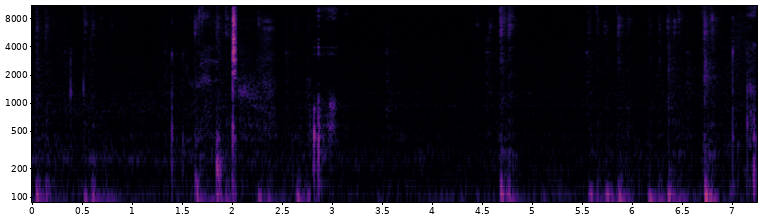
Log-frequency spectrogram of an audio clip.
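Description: Someone types on a computer keyboard in irregular bursts of soft clicks and taps, close by, with short pauses between the runs.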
